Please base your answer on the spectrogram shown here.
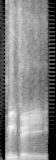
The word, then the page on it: MeV: British English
